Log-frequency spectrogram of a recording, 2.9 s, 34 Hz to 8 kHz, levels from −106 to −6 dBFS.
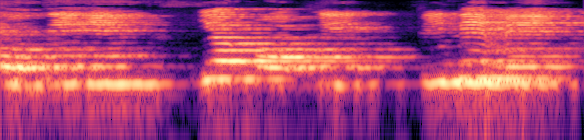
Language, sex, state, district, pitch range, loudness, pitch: Hindi, female, Bihar, Saran, 285-320 Hz, -13 LUFS, 300 Hz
